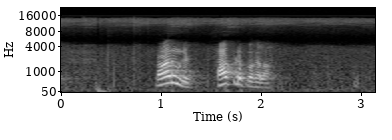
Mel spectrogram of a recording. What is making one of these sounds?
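A woman speaks a few short, emotional words, heard through an old, thin-sounding recording.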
